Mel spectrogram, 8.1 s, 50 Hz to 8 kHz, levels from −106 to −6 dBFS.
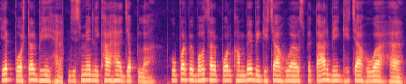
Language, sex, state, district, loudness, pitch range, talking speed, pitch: Hindi, male, Jharkhand, Palamu, -17 LUFS, 130-145 Hz, 175 wpm, 140 Hz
